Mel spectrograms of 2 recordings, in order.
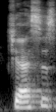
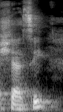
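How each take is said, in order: First: It begins with ch and ends in s. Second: It begins with sh and ends in ee. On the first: The speaker calls it wrong. "जिसे चैसिस भी कुछ लोग बोलते हैं" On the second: The speaker calls it right. "इसका actual pronunciation होता है शैसी"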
